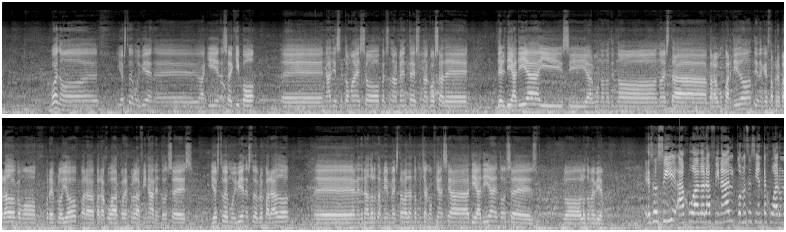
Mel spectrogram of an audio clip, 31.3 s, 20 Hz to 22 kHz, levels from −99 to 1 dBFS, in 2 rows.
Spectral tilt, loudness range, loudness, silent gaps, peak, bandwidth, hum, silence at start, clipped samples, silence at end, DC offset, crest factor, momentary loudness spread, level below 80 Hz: -4.5 dB/octave; 6 LU; -18 LUFS; none; 0 dBFS; 16 kHz; none; 0 s; under 0.1%; 0 s; under 0.1%; 18 dB; 11 LU; -34 dBFS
